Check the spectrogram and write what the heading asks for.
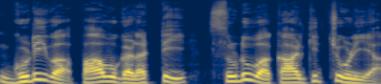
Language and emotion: Kannada, neutral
